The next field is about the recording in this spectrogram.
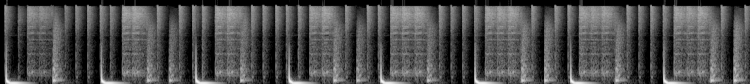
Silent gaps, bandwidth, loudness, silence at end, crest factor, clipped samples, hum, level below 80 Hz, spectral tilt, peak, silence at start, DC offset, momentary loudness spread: none; 17.5 kHz; -12 LUFS; 0 s; 12 dB; 0.1%; none; -16 dBFS; -3.5 dB/octave; 0 dBFS; 0.05 s; under 0.1%; 8 LU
